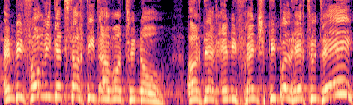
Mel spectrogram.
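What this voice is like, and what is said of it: Speaker's own non-native accent. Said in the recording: “sorry for my accent”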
